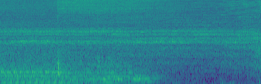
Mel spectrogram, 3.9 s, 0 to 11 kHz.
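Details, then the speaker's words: New Polar Air Industrial Plus 7.5 HP quiet air compressor (Eaton Compressor), first startup during installation: constant hard hiss over the running compressor as air blows straight out the open front drain port, auto drain not yet fitted. "It's all blowing out the front right now because there's an auto drain."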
